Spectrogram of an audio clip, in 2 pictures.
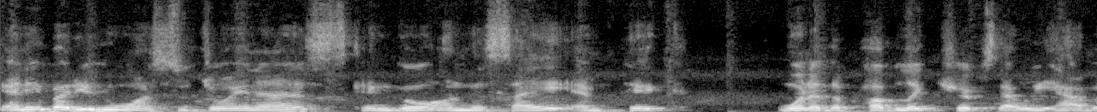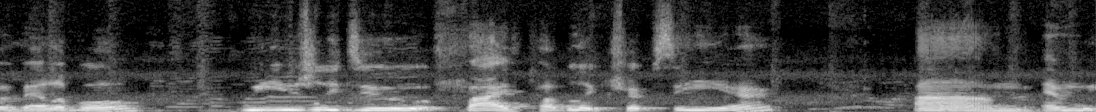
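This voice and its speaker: A woman's voice: sits low, dark tone, slight background noise, poor audio. A woman managing travel bookings, explaining trip options in a casual interview, listing details with fillers.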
